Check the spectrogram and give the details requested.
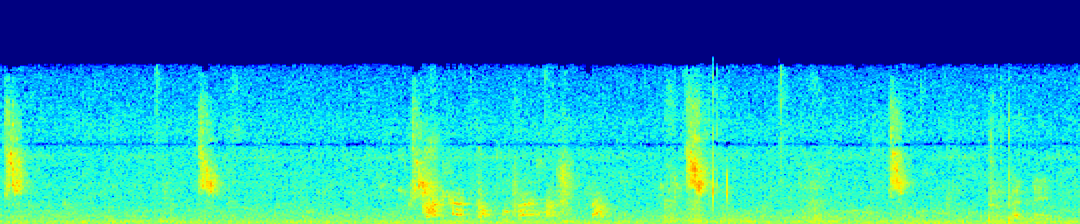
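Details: Begging tree sparrow nestling asks for food: sharp high squeaks at irregular intervals, with a burst of lower, chattering notes in the middle, likely the household budgie, over faint room noise.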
